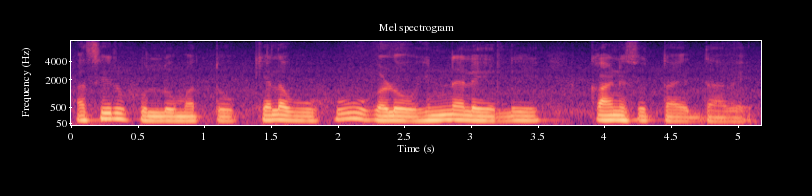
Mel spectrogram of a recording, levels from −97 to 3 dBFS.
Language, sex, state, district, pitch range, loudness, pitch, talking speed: Kannada, male, Karnataka, Bangalore, 105-125 Hz, -15 LUFS, 115 Hz, 80 wpm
